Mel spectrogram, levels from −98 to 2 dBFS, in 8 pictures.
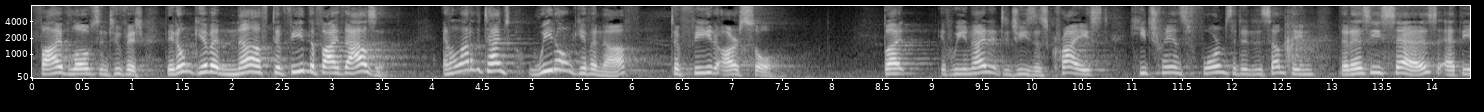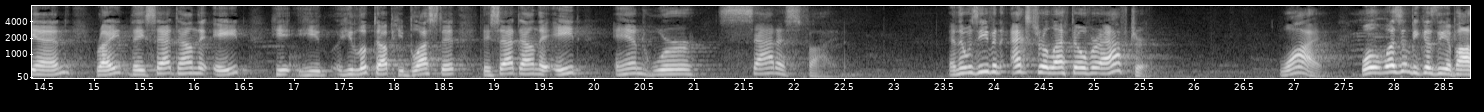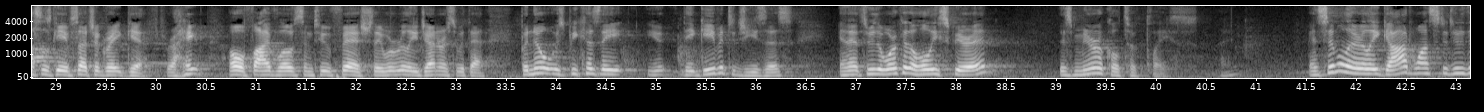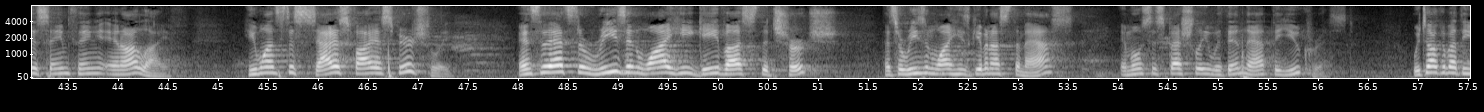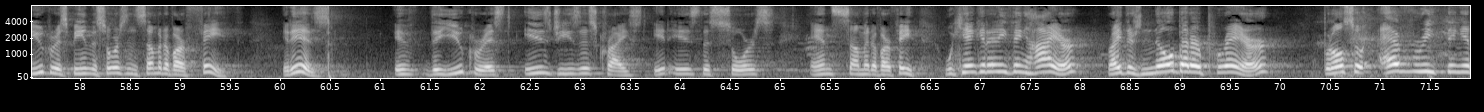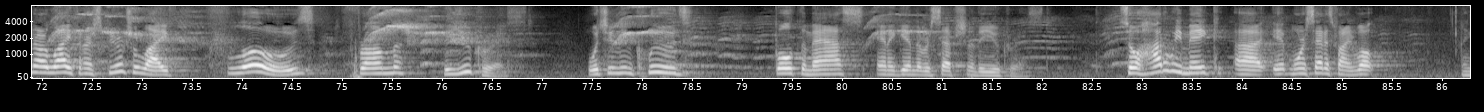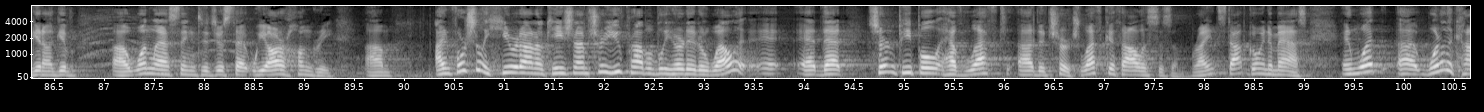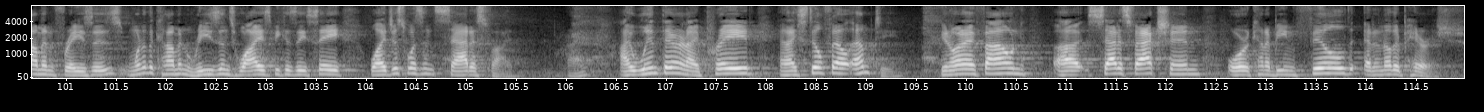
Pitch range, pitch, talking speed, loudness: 165-225 Hz, 195 Hz, 180 wpm, -18 LUFS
